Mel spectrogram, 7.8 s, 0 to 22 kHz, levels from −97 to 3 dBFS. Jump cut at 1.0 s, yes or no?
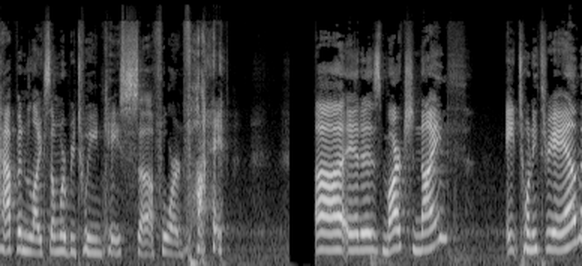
yes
